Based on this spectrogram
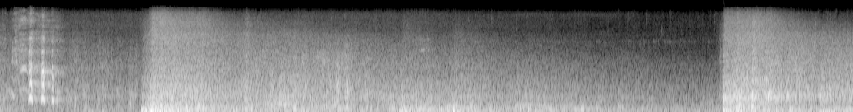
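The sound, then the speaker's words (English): Two sharp, loud thunder cracks from a cloud-to-ground lightning strike, the first trailing off into a long rolling rumble before the second bursts in near the end. No one speaks. “That's cloud to ground lightning right there.”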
